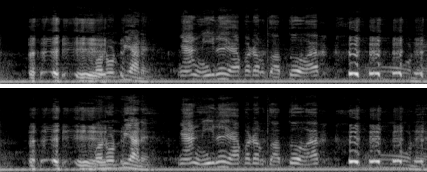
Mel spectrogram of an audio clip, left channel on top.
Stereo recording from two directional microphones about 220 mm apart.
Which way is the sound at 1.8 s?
10° left (ahead or behind).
